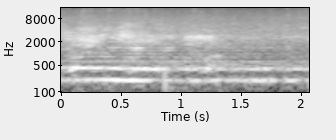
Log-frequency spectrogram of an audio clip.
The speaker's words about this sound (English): It was an astonishing and haunting series of recordings of the vocalizations of whales, and it was a sensation.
